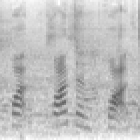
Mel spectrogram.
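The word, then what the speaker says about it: pot-en-pot: Okay, I was pronouncing it wrong. Pot and pot.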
